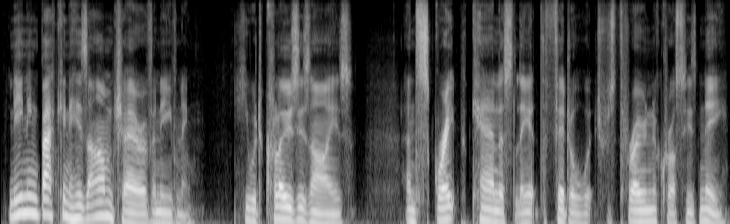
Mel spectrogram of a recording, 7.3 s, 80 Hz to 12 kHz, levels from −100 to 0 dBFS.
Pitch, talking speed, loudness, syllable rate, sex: 125 Hz, 215 wpm, -19 LUFS, 5.7 syllables/s, male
